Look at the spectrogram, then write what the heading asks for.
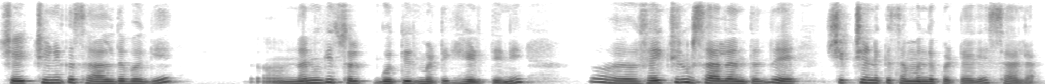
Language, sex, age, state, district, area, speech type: Kannada, female, 45-60, Karnataka, Shimoga, rural, spontaneous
